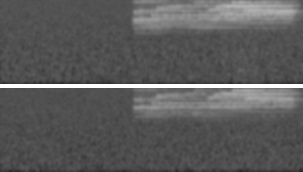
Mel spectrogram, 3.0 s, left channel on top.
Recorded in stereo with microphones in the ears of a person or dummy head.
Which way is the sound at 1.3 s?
30° left (ahead or behind).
